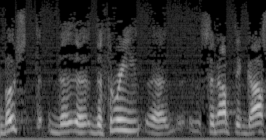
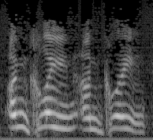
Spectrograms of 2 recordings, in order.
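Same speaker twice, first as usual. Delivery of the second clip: high, calling out a warning cry; mock leper's cry; 7 semitones higher, slower than usual. Leper warning passersby, a mock high call. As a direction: cry out unclean like a leper keeping people away. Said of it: "He's not yelling".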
